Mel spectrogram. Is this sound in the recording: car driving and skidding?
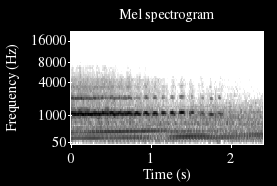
yes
